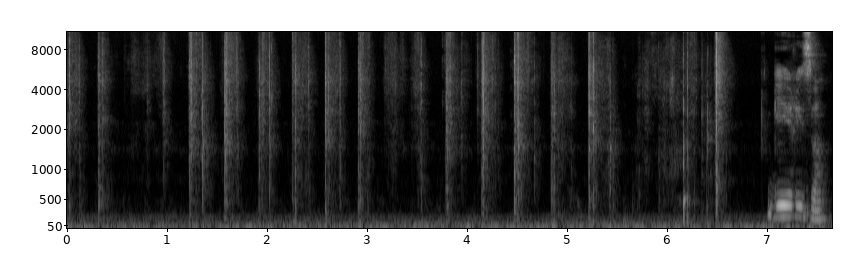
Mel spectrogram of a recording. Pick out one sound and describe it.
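Playing cards riffle and flick rapidly as a deck is shuffled.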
